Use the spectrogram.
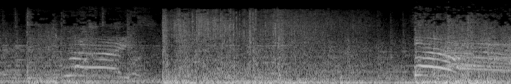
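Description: Ship cannons firing in the pirate game Assassin's Creed Black Flag, heavy booming volleys over a constant roar of sea and battle, with shouted crew voices and whistling projectiles layered throughout.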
